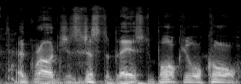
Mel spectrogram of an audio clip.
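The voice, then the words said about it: South African accent, Tony Greig impression. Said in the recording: “said in South African accent ... It was more Kiwi than... ... like the tall man doing Tony Gregg. That's the only South African I can think of.”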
